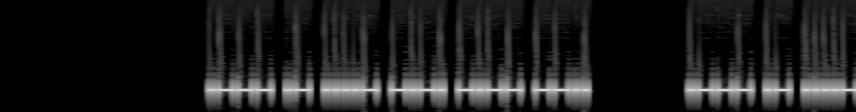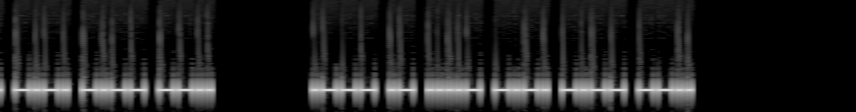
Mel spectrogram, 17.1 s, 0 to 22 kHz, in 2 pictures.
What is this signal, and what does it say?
Morse code, heard as a keyed tone, about 25 wpm, 700 Hz. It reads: JA4CYZ JA4CYZ JA4CYZ
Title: DXCC-100 Call Signs - 6 Characters - Repeated 3x - 25wpm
